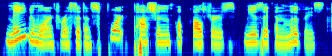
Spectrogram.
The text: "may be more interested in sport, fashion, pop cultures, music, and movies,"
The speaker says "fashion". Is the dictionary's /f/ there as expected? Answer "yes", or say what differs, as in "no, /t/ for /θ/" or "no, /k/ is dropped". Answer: no, /p/ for /f/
